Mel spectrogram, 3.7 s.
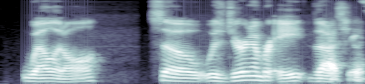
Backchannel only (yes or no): yes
